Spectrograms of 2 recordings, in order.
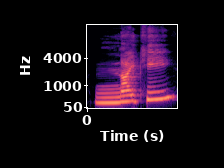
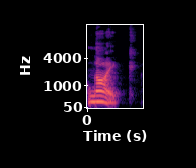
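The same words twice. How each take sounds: First: The word has two syllables with a long E. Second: The word is squeezed into one syllable. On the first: The speaker calls it right. "Two syllables, not one. Elongate the E" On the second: The speaker calls it wrong. "not Nike"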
